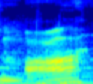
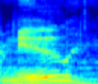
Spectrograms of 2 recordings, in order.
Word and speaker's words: Meaux: I think it's pronounced Meaux. M-E-A-U-X. Meaux. Or Moo.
